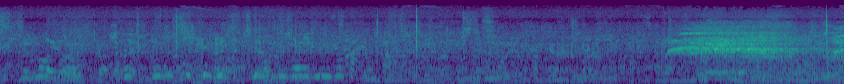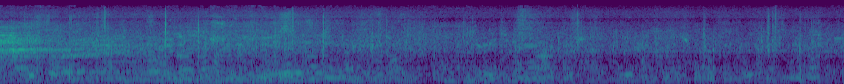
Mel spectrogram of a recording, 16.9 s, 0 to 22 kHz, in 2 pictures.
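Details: Silesian stallion at a 2019 stallion qualification in Książ: a bright, shaky neigh lasting over a second rises midway through, while hooves clip-clop and an announcer speaks in Polish.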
